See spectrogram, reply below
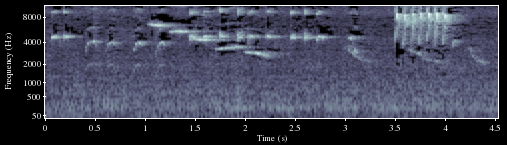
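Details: Olive-backed sunbird song with cililin phrases, a rapid run of high sharp tweets and sliding whistles, then a fast buzzy trill of about six evenly spaced notes at the very top of the range.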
